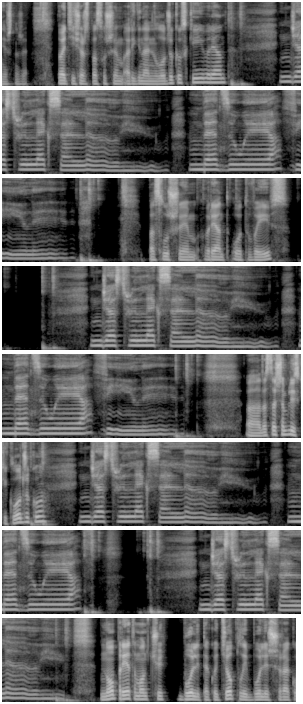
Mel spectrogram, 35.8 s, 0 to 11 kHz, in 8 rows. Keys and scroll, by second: 3.4 space, 10.1 space, 14.0 space, 20.5 space, 22.8 space, 28.1 space, 32.1 space.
